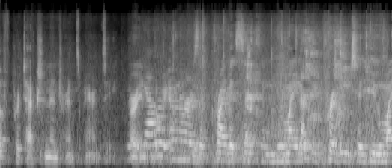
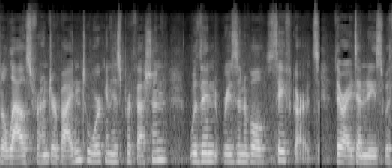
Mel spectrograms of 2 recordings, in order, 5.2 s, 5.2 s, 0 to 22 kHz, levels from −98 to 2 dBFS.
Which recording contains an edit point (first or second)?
second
